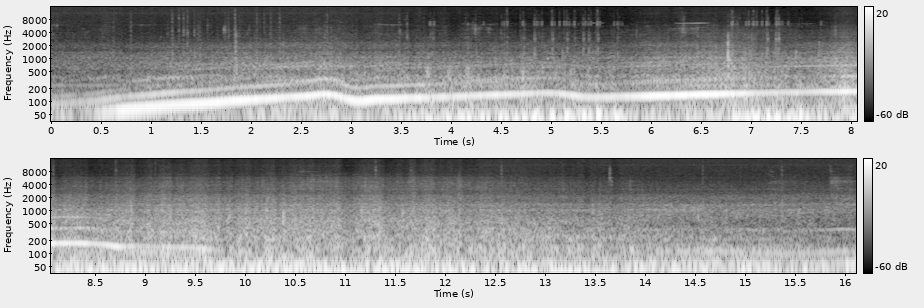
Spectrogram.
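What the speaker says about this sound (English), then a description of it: "But you can even feel it downshifting a little bit right Yeah. there." A car with an automatic transmission driving in drive mode, its engine note rising and falling through gear changes and downshifts, then settling into a steady low rumble of road and cabin noise.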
